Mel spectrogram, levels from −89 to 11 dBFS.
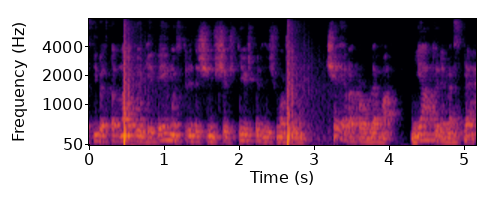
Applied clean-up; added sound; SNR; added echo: none; Fireworks; -1 dB; reverberation time 0.2 s.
